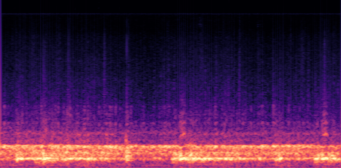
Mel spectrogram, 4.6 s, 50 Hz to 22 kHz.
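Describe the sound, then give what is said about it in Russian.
Dolphin echolocation clicks, echoes bouncing off underwater objects, recorded underwater and slowed down 64 times, turned into a continuous low, droning rumble with repeated soft pulses, like an organ or far-off thunder, with no voices. “Еще лучше эхо будет слышно, если замедлить запись дельфинов в 64 раза.”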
